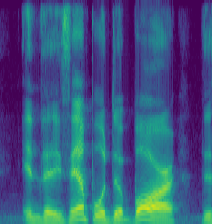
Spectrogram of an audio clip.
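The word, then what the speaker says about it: דבר: Once again, using the example dabar, the syllable bar is the tone or tonic syllable because it is the accented syllable. In the example sefer, the syllable se is the tonic syllable because it is the accented syllable.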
